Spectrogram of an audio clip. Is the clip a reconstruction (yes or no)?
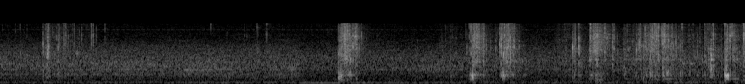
no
